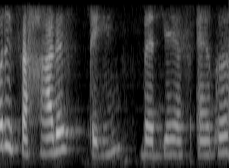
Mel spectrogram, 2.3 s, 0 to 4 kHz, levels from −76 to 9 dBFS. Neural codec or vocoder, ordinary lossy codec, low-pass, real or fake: codec, 24 kHz, 0.9 kbps, WavTokenizer, medium speech release version 1; none; 3.6 kHz; fake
